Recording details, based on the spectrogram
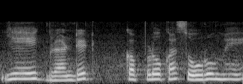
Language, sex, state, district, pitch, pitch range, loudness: Hindi, female, Bihar, Gaya, 240 Hz, 225-250 Hz, -15 LUFS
